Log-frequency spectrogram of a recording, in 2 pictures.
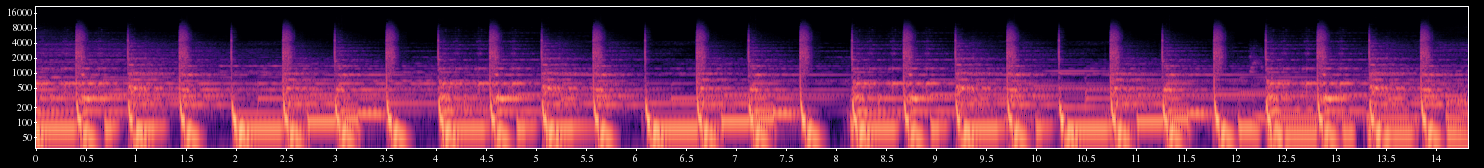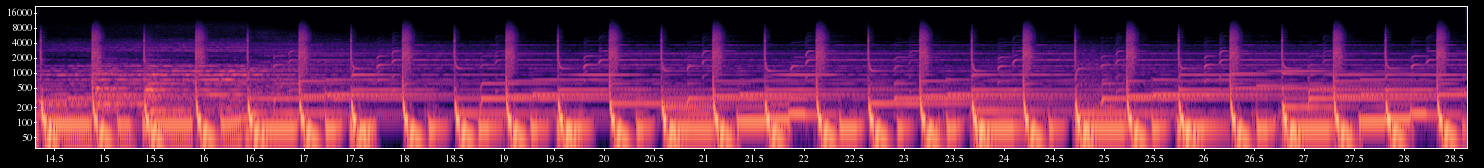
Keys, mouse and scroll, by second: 0.5 s, 2.3 e, 4.0 x, 6.6 click, 6.7-28.6 middle drag, 7.7 i, 9.2 e, 9.9 s, 11.5 e, 13.3 x, 13.9 Tab, 14.3 q, 15.9 Tab, 18.8 2, 19.0 click, 19.4 shift+click, 20.0 q, 21.7 shift+click, 22.6 q, 23.4 Tab, 24.2 q.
